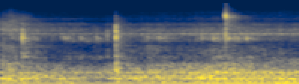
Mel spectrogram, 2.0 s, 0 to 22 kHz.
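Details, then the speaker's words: Toshiba Libretto laptop booting Windows 95, dead BIOS battery, 16 MB onboard memory: quiet hum with faint, sharp hard-drive clicks about every three-quarters of a second while booting. Hard drive clicking. "Oh, listen to that hard drive click away. It's trying to boot though."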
